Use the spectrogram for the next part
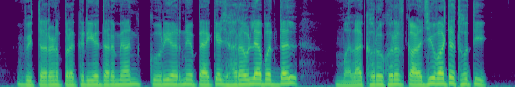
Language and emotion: Marathi, fearful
